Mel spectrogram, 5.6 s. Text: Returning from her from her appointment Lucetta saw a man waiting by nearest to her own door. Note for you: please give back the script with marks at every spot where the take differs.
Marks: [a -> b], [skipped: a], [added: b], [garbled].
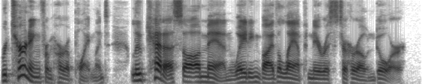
Returning from her [skipped: from her] appointment Lucetta saw a man waiting by [added: the lamp] nearest to her own door.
